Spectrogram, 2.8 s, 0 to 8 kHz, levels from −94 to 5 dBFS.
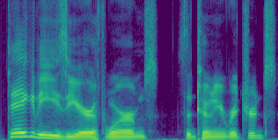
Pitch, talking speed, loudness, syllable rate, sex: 130 Hz, 150 wpm, -15 LUFS, 4.4 syllables/s, male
